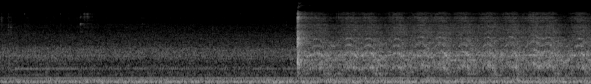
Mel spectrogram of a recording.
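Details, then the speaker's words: Freshly swapped 6.0L LQ4 V8 in a 2002 Trans Am, first start. About three seconds of quiet cranking, then it catches rough and uneven, like an E85 cold start. Long cranking on start. "Kind of sounds like an E85 cold start. Just doesn't want to fucking go."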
